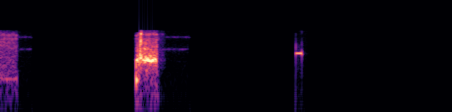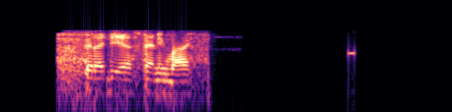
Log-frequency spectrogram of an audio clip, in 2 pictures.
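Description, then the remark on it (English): Brief satellite phone dialing tones beep a couple of times, spaced seconds apart, as a call from Houston is attempted, between short bursts of narrow, radio-like speech over an otherwise silent line. “City Houston for sat phone. We are going to attempt to call you.”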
